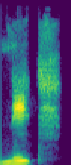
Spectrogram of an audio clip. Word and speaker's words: Nietzsche: Nietzsche, pronounced Nietzsche, was a philosopher who was super depressing at times.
